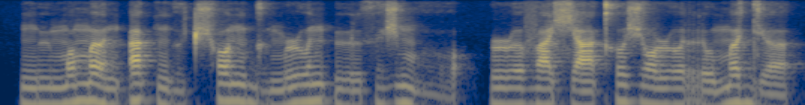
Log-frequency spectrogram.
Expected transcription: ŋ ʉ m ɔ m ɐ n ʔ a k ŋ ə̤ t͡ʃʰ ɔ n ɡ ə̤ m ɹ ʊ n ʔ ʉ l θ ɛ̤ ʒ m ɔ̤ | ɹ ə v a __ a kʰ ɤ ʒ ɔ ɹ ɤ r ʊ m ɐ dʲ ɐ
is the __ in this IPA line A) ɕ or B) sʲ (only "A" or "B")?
A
